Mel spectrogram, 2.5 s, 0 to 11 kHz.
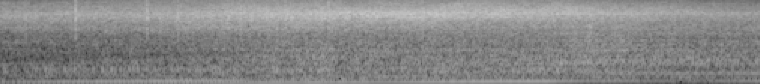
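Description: A 2025 Volkswagen Tiguan SEL R-Line accelerating hard from a launch, engine note climbing steadily in pitch, loud and close with a smooth droning rise and slight dip near the end.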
